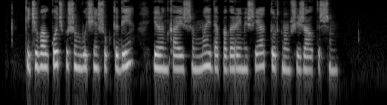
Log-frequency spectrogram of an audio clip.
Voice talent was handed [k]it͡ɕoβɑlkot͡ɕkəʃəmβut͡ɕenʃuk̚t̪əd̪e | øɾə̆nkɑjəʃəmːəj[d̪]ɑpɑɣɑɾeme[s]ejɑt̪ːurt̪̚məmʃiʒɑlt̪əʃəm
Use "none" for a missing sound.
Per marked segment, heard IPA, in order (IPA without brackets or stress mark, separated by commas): k, d̪, ʃ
